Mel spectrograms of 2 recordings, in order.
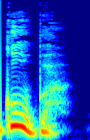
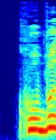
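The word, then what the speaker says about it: Quba: На азербайджанском этот город назывался с более звонким «ка» и скорее произносился как «губа», но в русском языке название города традиционно начиналось с буквы «к». Куба стала известна уже после распада Советского Союза, еще и благодаря Красной Слободе, в которой компактно проживали горские евреи.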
